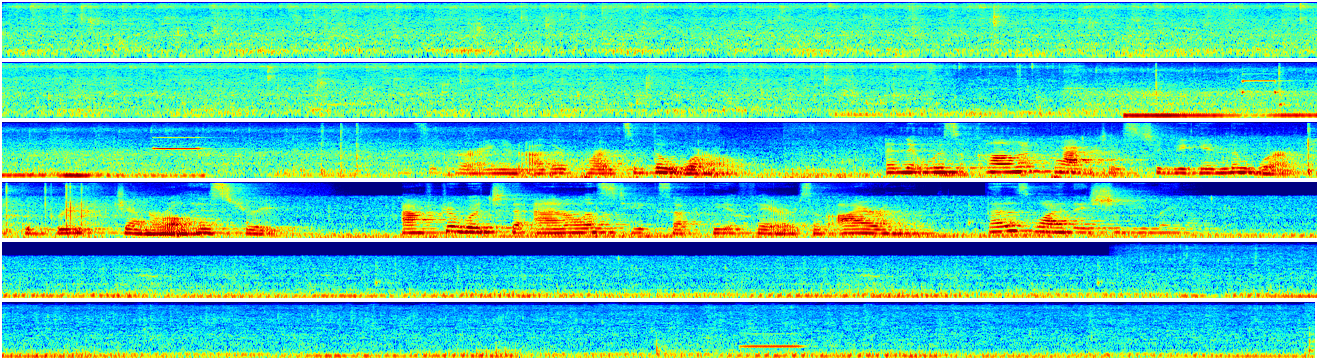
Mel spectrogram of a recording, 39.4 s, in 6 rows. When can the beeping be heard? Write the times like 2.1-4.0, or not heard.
12.2-14.2, 36.1-36.9.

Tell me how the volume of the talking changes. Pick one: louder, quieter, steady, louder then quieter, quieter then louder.
steady.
